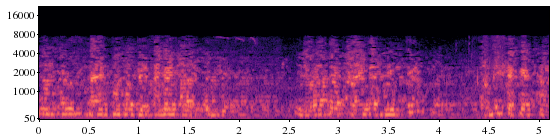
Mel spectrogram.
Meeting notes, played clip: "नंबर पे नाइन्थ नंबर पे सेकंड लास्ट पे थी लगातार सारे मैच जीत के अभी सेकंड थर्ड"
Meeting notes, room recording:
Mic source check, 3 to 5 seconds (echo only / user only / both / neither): echo only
